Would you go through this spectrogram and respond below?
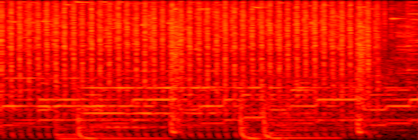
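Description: Rapid automatic gunfire at long range in Call of Duty Warzone, a dense stream of shots with a few heavier impact thumps, loud and continuous over the whole stretch, no talking.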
